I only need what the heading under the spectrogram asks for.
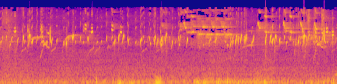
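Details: European goldfinch singing for teaching purposes: quick chattering chirps building into denser, higher buzzy trills, many voices at once, with low bumps in the background.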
